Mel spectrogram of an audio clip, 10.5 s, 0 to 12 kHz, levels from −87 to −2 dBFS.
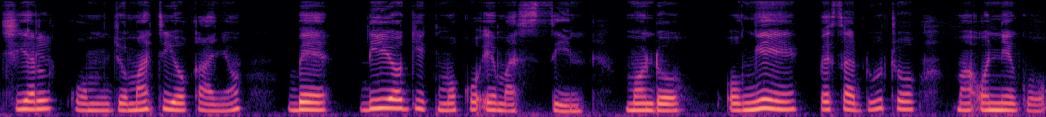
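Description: No technical faults can be heard anywhere in this speech.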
